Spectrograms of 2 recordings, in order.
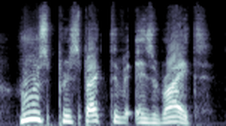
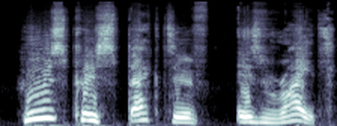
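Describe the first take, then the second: First: Said in the usual way. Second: Slow, higher, mock-cocky imitation; overblown confidence. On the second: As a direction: draw it out to mock his cockiness. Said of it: "With, like, overblowing confidence".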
